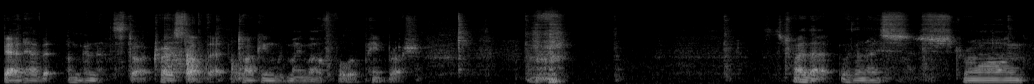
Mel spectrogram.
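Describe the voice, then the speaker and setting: A man giving a casual painting demonstration, thinking aloud in relaxed, halting self-talk at his work table. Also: deep voice, roomy sound, noisy background.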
